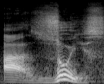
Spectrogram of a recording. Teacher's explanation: Eu tenho um som mais forte no u e mais fraco no i eu falo azuis não azuis certo então o que acontece tá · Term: ditongo decrescente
